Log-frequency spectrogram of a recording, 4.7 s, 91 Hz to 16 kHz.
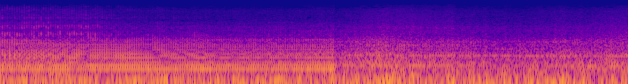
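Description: Honda Grom's 125 cc single-cylinder engine with a Yoshimura exhaust, running steadily at cruising speed under heavy wind rumble on a helmet-mounted microphone. The steady engine note shifts about halfway through.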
